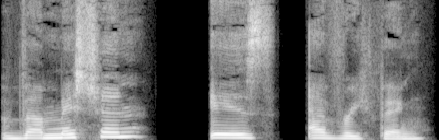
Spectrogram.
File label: Voice chant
